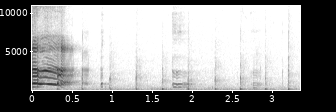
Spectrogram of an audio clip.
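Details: Infant girl crying while being burped after feeding, upset at finishing her food and still wanting more: a brief, high-pitched cry fading into soft, repeated whimpering; infant cry.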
